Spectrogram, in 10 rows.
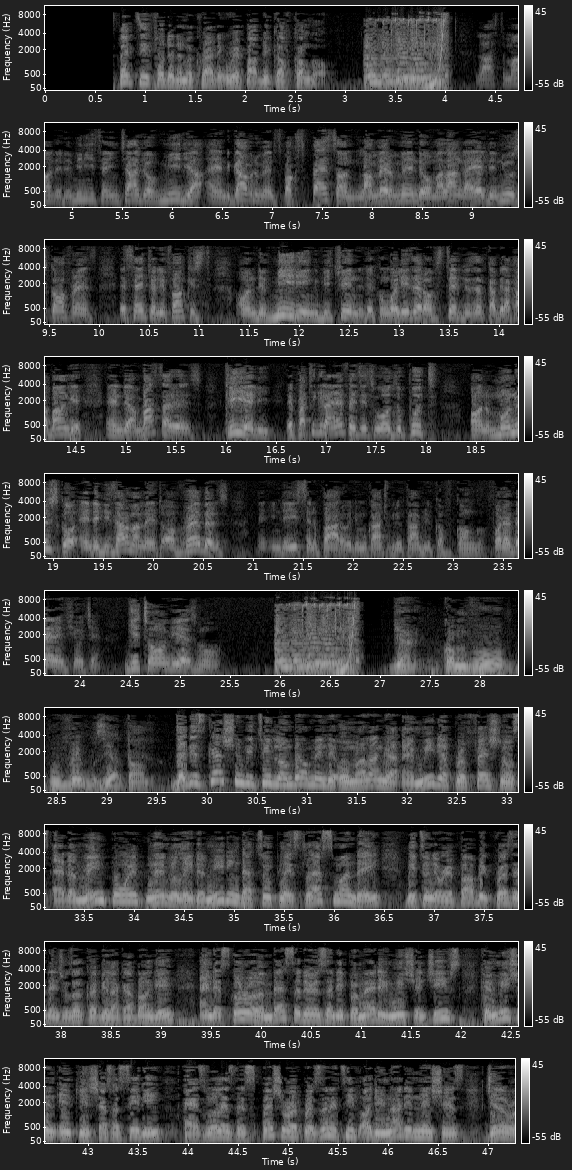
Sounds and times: Speech: 0:00.7 - 0:02.9, 0:04.3 - 0:25.4, 0:27.1 - 0:47.2
Music: 0:03.2 - 0:04.1, 0:26.0 - 0:26.8.

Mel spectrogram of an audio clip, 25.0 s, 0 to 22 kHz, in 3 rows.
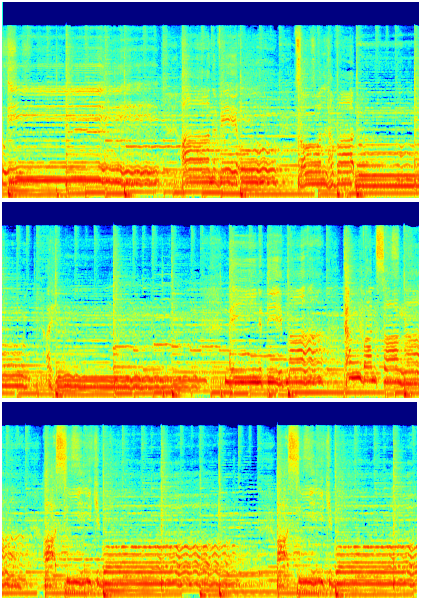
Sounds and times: Singing: 0:00.0 - 0:21.4, 0:22.2 - 0:24.9
Music: 0:00.0 - 0:24.9.

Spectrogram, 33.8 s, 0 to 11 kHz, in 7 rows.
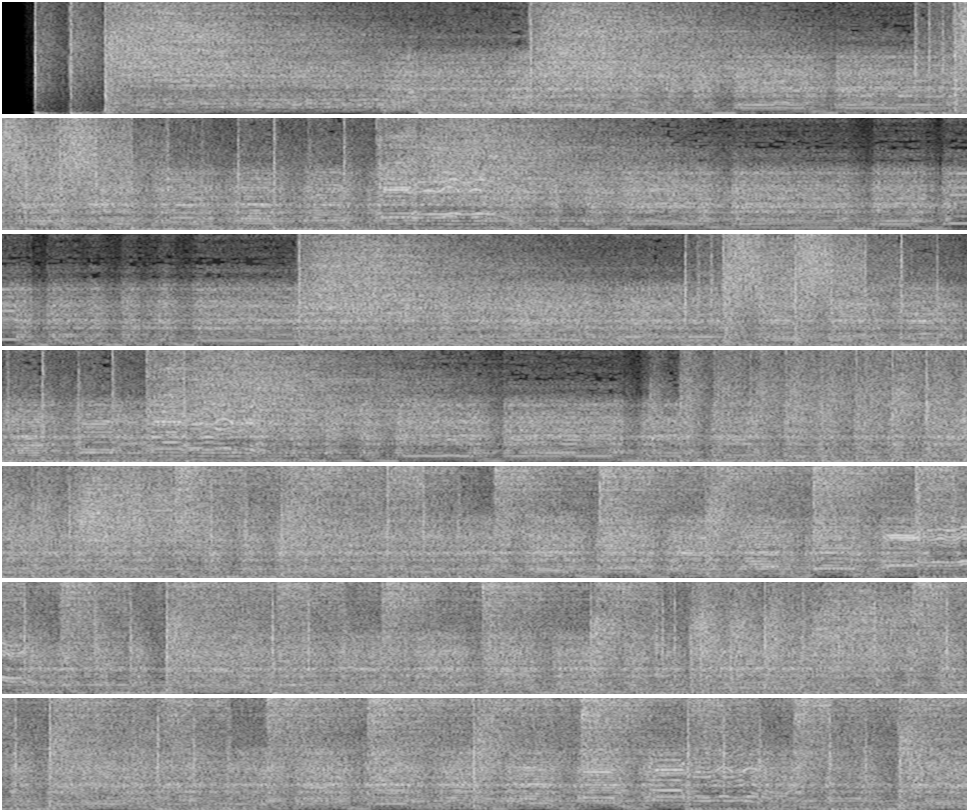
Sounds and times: Progressive rock: 0:00.2 - 0:33.7.

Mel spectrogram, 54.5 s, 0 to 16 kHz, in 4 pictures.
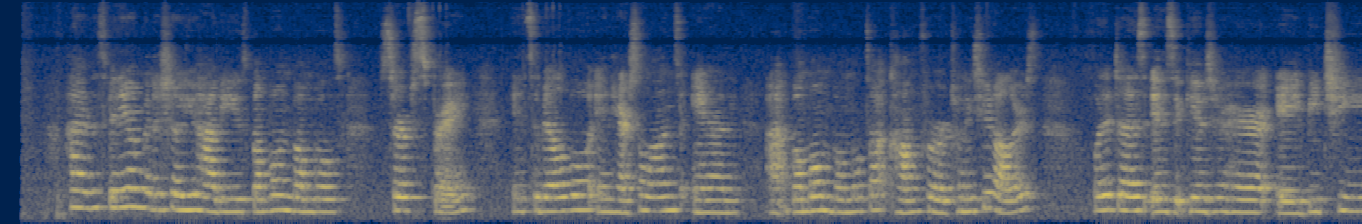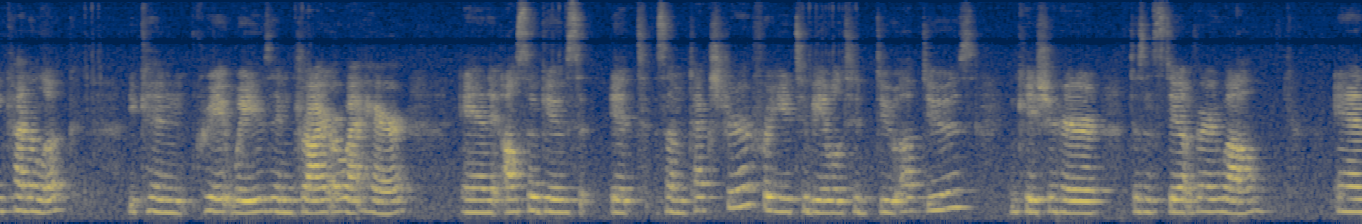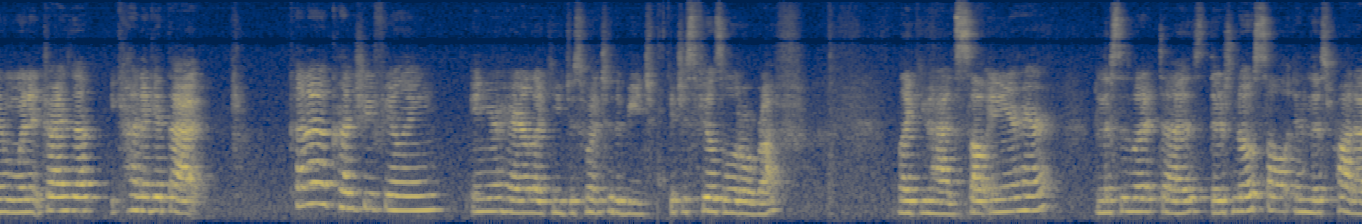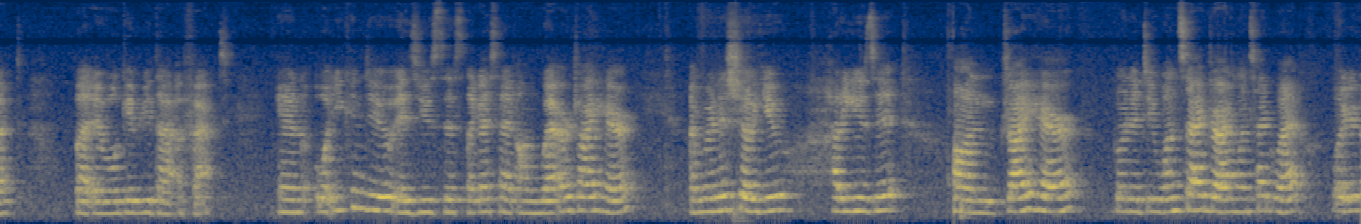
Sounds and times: Speech: 0:00.6 - 0:26.4, 0:27.0 - 0:35.3, 0:36.2 - 0:54.4.

